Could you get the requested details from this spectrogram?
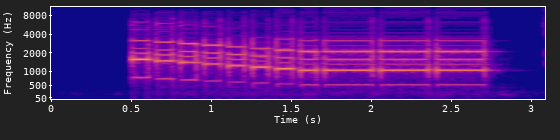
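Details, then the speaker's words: Continuous glucose monitor on a diabetic daughter sounding its urgent low alert, meaning glucose below 55: a loud, rapid run of electronic tones stepping down in pitch, then holding steady, a deliberately annoying tone chosen to wake the parent at night. "If she is an urgent low, which means she's below 55, which is like run downstairs kind of a low, here's what I hear."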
